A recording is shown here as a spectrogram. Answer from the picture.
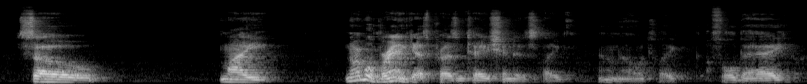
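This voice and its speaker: Audible room echo surrounds a man whose fairly low pitch shows ordinary pitch variation. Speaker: company president presenting a technical webinar. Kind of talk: casual aside to viewers; technical presentation. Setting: virtual presentation.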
